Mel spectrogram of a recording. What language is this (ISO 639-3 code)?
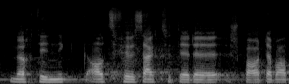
gsw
